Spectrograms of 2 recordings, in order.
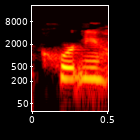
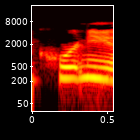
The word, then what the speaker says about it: Cortney: My Twitter is at Cortney Harding, and Cortney is spelled C-O-R-T-N-E-Y. Harding is H-A-R-D-I-N-G.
